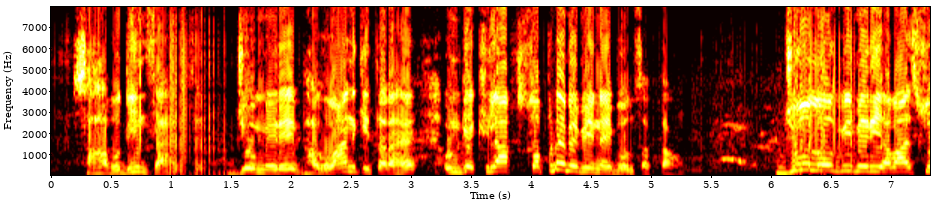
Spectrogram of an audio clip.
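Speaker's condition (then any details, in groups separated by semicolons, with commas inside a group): No condition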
